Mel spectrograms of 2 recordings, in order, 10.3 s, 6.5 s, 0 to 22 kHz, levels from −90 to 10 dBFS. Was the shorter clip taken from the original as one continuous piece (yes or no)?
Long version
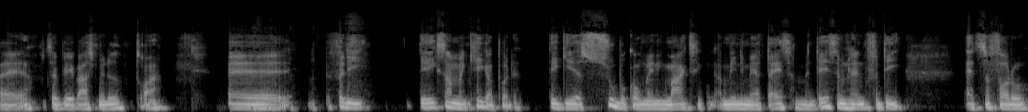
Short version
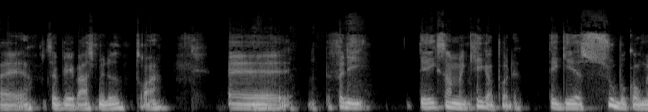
yes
